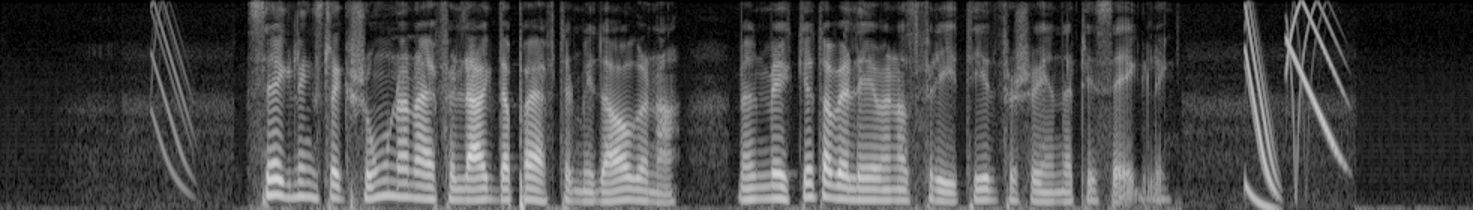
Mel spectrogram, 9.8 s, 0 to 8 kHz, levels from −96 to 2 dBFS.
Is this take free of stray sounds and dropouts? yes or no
no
